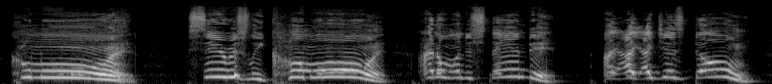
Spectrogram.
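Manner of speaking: mildly upset, "on" drawn out. Fan venting about the Lakers' losing streak; a little upset. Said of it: "I'm a little upset, as you can hear in my voice".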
